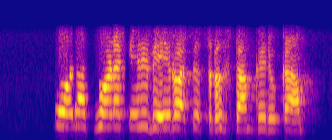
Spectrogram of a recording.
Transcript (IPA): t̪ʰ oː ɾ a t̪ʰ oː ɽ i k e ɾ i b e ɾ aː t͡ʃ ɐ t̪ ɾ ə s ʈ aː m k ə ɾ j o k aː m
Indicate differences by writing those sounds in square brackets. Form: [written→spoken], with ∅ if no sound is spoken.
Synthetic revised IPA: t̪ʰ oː [ɾ→ɽ] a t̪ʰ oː ɽ [i→a] k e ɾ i b e ɾ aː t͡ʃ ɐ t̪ ɾ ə s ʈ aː m k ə ɾ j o k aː m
